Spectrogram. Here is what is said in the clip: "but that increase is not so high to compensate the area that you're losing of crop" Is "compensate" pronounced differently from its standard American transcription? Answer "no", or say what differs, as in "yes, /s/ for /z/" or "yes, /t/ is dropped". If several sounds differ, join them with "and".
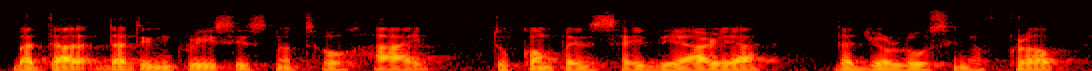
no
